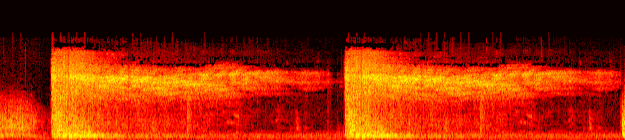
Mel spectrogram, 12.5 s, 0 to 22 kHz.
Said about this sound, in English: Behind all this, the big guns, the 155s, pounded away at enemy positions.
